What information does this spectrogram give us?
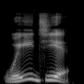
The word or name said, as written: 危机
